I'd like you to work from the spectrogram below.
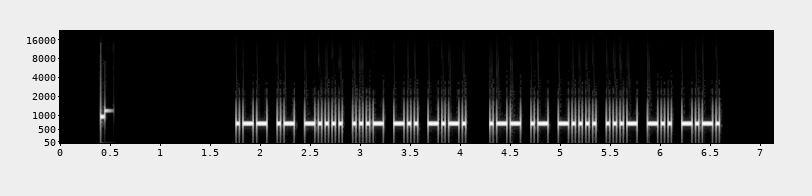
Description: Morse code, heard as a keyed tone, about 34 wpm, 700 Hz. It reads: WA6VDC WA6VDC
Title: USA Call Signs Repeated 2x 35wpm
